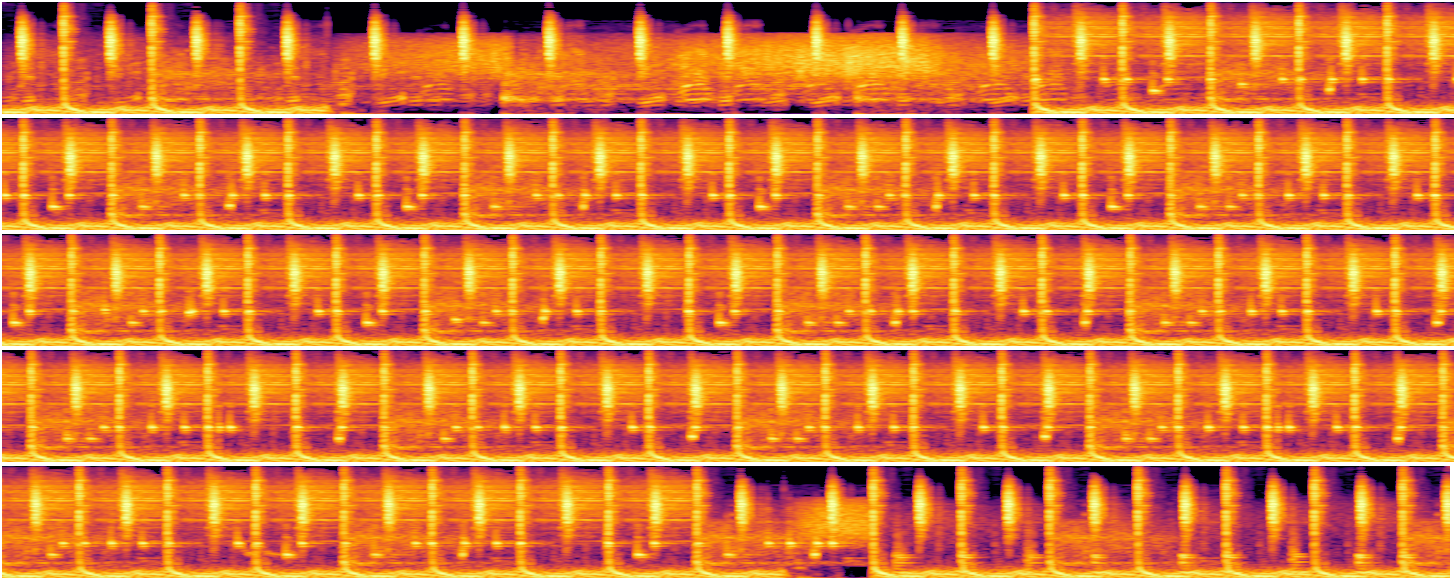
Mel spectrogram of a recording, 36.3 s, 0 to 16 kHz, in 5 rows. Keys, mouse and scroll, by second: 0.1 3, 0.3 click, 1.1 i, 2.4 e, 3.6 i, 5.6 e, 6.7-8.6 middle drag, 8.6-9.4 scroll down 2, 9.4 Tab, 9.8-10.4 middle drag, 10.4 scroll down 1, 10.5 middle click, 11.2 `, 12.2 g, 18.3 click, 19.6 click, 19.8 click, 20.4-20.9 scroll down 6, 20.9-22.0 middle drag, 22.0 scroll up 2, 22.2 drag, 22.4-23.7 middle drag, 23.7-24.2 scroll up 4, 24.2-24.5 middle drag, 24.5 click, 24.9-26.8 middle drag, 26.8 Tab, 27.1-27.8 scroll up 1, 27.8 3, 28.0 click, 28.8 i, 31.3 e, 32.9 i, 34.7 e, 35.2-35.6 scroll up 1, 35.6 s.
